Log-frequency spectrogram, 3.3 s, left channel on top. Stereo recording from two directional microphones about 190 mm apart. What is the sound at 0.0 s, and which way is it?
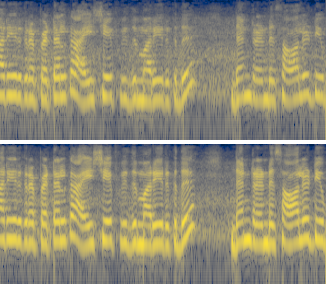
A woman's voice, 20° right (ahead or behind).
